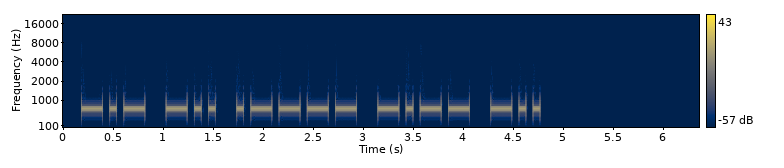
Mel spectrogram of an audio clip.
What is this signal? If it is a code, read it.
Morse code, heard as a keyed tone, about 17 wpm, 700 Hz. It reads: KD1YD
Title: USA Call Signs - 5 Characters - 4x Character Spacing - 17wpm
